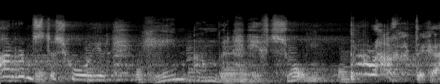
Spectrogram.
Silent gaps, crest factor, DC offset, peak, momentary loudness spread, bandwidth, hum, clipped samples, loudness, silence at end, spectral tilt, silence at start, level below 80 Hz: none; 16 dB; under 0.1%; -6 dBFS; 8 LU; 11.5 kHz; none; under 0.1%; -23 LUFS; 0 s; -3.5 dB/octave; 0 s; -54 dBFS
